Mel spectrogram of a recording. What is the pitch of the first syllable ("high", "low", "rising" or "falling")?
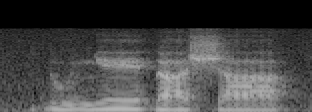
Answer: low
